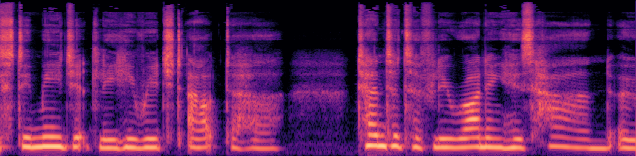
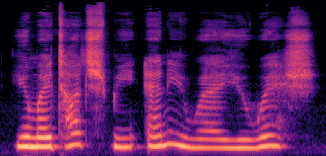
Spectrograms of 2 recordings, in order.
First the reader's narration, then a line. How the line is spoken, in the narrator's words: said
